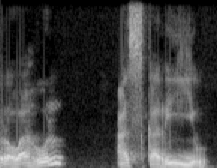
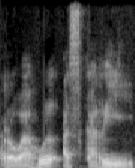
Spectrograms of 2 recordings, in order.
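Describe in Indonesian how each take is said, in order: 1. Kata terakhir diakhiri dengan bunyi 'yu'. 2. Kata terakhir berakhir dengan 'i' tanpa 'yu'. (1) "Jadi ini rawahul askariyu" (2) "Cukup dibaca rawahul askari gitu ya"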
